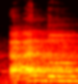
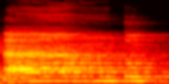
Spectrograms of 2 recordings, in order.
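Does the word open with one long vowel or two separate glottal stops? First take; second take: two stops; long vowel. First: Two separate glottal stops begin the word. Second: One long drawn-out vowel begins the word. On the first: "dibacanya dengan a a, ada dua hamzah di situ" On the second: "dengan dipanjangin"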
